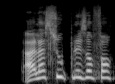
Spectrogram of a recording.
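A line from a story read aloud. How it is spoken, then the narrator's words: Shouts. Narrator (French): crie Marthe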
